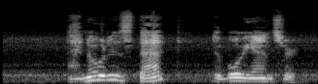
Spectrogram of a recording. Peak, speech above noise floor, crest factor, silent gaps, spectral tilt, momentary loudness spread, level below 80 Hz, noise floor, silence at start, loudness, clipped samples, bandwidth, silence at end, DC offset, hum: 0 dBFS; 28 dB; 16 dB; none; -4.5 dB/octave; 13 LU; -56 dBFS; -43 dBFS; 0.65 s; -15 LUFS; under 0.1%; 13 kHz; 0.25 s; under 0.1%; none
